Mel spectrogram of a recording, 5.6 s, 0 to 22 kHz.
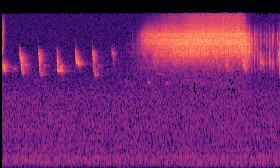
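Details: Gravel grasshopper (Chorthippus pullus) at Taugl, Austria, 6 July 2019, noise-reduced, captured with a Pettersson D 100 ultrasound detector: a series of short, high, scratchy chirps about three per second. A loud continuous hiss follows for two seconds.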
